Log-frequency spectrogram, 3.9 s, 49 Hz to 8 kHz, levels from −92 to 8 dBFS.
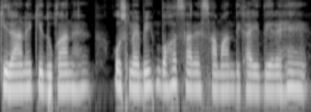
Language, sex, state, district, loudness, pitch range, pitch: Hindi, male, Jharkhand, Ranchi, -17 LUFS, 140-155 Hz, 145 Hz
